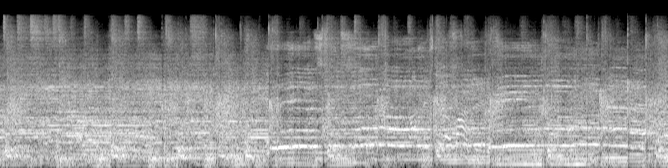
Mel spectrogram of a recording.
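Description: Live band playing a song: a female voice sings over electric guitar, bass guitar and drum kit, amplified through the hall's speakers.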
